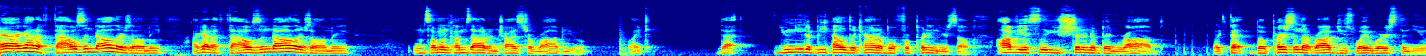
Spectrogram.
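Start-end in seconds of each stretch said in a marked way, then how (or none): 0.0-3.5 loud, pitched-up hollering yell. Acting out someone in a dangerous part of town at night: acting out yelling. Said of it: "just start yelling".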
